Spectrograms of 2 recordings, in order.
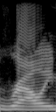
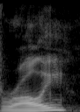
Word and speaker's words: Raleigh: hotline League live at Rally North Carolina this year I think it's pronounced Raleigh in the Carolinas are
